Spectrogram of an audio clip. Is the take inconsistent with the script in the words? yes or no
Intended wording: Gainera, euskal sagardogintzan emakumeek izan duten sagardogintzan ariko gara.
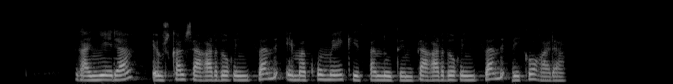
no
